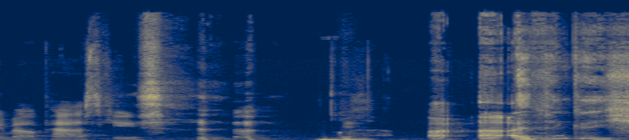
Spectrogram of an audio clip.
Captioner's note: laughs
